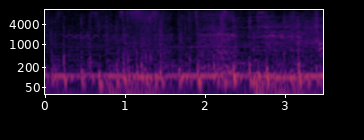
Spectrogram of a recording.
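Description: Horse hooves clip-clop at a fast gallop in the Red Dead Redemption 2 video game, with loud neighing and whinnying over the steady hoofbeats and no talk.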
